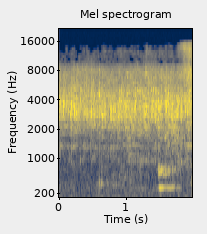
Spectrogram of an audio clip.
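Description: Butter melting and sizzling in a hot nonstick frying pan: a steady soft frying hiss.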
